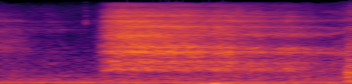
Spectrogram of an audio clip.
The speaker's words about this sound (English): Nice deep breath.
